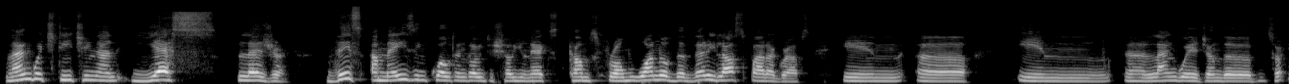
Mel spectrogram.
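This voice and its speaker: A man's voice: a little high, steady tone, a little slow, darkish tone, no echo, muffled recording. A middle-aged man from Argentina, a Spanish speaker, giving an online talk to English teachers in a reflective way, posing many rhetorical questions.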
